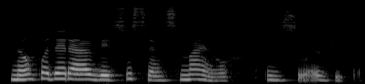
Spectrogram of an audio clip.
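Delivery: steady, earnest read-aloud; devotional reading. Acted. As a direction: read the book passage clearly. Reads devotional text aloud.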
